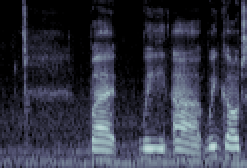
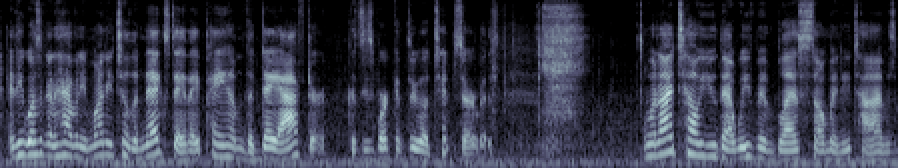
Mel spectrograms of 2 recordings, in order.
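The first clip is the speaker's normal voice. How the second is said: ordinary talk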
